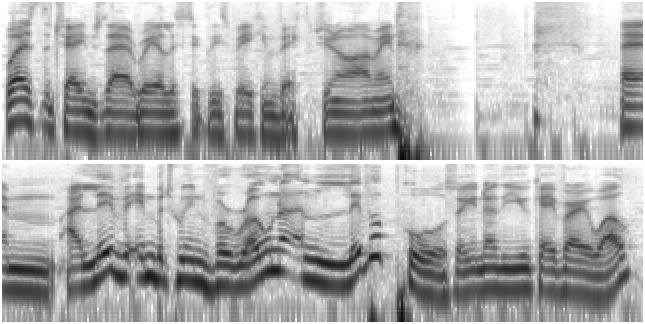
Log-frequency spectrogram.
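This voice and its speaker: A man's voice: fairly low pitch, expressive, brisk, faint music behind. Cheeky Yorkshire man chatting with viewers. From Yorkshire, England. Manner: cheeky, teasing, swears freely, greets chat warmly. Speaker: live streamer. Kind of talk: casual live-stream chat.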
